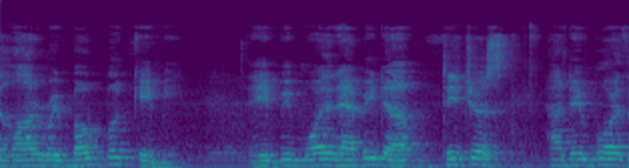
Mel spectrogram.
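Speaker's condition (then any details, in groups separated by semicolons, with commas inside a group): Friedreich's ataxia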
